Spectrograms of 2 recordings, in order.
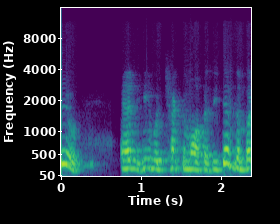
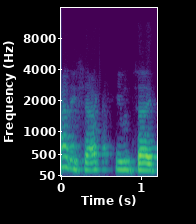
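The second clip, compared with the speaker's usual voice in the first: normal talking voice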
